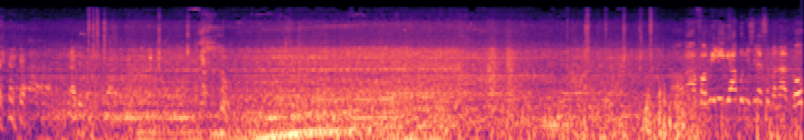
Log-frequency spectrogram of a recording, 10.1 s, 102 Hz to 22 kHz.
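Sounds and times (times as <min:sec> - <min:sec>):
road noise: 0:00.0 - 0:10.0
vehicle engine running: 0:00.0 - 0:10.0
wind noise: 0:07.8 - 0:08.9.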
